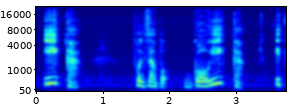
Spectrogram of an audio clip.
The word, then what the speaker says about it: 以下: So we pronounce ika.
